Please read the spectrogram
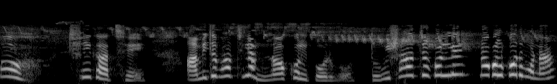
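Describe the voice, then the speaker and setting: A woman voicing a calm, haughty cat pupil in a cartoon, with meows in the talk. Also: very high voice, moderate pace, muffled recording, background noise. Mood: agreeable. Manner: meows before speaking.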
